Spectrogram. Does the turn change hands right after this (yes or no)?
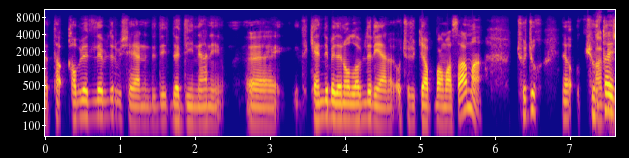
no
